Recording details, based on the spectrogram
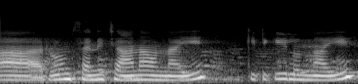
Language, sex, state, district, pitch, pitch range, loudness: Telugu, female, Andhra Pradesh, Sri Satya Sai, 220 Hz, 205-250 Hz, -14 LUFS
